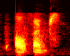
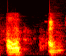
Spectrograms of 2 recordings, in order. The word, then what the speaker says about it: Alzheimer's: That's when I learned that it's pronounced Alzheimer's. This entire time, I've been pronouncing it as old-timers.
